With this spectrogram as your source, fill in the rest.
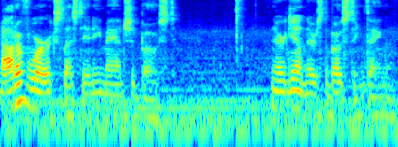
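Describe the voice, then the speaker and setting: There is noticeable background noise. A man speaks at a medium pitch. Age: 60s. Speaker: retired channel host. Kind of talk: casual talk to camera. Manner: hesitant, halting, many fillers.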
